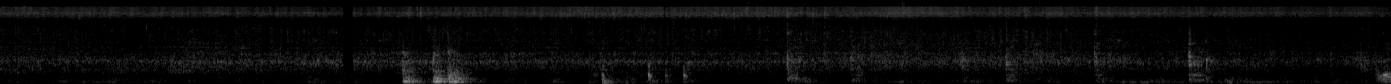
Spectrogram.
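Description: Ackee goes into saltfish already frying in a pan: a steady sizzle throughout, with soft stirring and scraping clatters, a sharp click, and a few louder bursts as the fruit hits the hot pan.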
